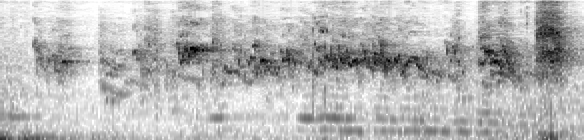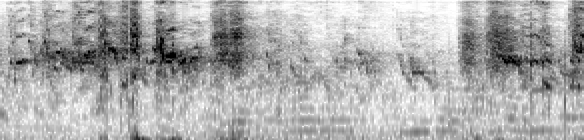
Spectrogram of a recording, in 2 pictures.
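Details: Lovebirds (Agapornis) singing, playing and talking: several birds in dense, overlapping chatter of high chirps, squawks and warbles, with frequent sharp bursts and brief, louder squawky peaks throughout.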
